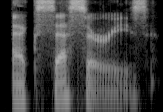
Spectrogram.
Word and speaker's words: accessories: Second, accessories. This word has 4 syllables. Rees. Focus on emphasizing the second syllable. Accessories. Accessories. It is not accessories. It is accessories.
